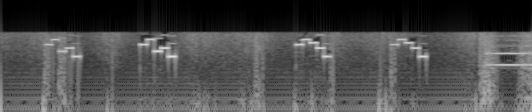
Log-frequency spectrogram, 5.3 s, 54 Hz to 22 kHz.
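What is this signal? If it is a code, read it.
Five-tone selective call (ZVEI), heard as quick runs of five tones, tones of about 70 ms. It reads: 88461 88461 88961 88961
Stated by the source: ZVEI five-tone selective call received by SDR.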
